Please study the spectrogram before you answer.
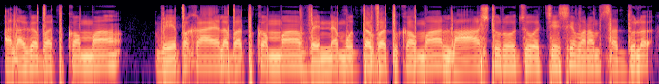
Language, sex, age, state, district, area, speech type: Telugu, male, 18-30, Telangana, Sangareddy, rural, spontaneous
